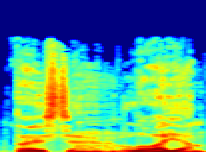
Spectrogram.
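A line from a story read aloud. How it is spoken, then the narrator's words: Muffled, hollow voice. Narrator (Russian): проговорил Ларт глухо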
